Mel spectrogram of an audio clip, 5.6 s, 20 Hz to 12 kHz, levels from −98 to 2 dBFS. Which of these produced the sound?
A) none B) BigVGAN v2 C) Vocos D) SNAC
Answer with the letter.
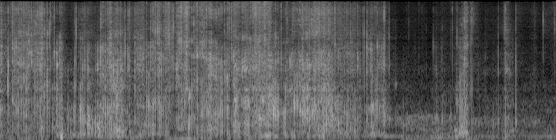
D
